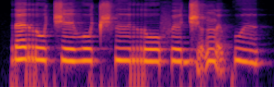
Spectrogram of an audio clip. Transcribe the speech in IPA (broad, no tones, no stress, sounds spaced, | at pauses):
ɾ ɛ r o t͡ʃ e v o t͡ʃʰ ɨ r o f ʏ d͡ʒ ə̰ ŋ͡m ɛ̰ kʷ ɨ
